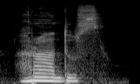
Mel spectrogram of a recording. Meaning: 1. degree 2. grade
- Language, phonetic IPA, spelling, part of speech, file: Ukrainian, [ˈɦradʊs], градус, noun, Uk-градус.ogg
